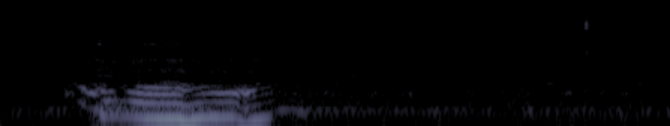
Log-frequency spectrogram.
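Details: Dog snoring: a single low, rumbling snore of about a second, then quiet room noise.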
